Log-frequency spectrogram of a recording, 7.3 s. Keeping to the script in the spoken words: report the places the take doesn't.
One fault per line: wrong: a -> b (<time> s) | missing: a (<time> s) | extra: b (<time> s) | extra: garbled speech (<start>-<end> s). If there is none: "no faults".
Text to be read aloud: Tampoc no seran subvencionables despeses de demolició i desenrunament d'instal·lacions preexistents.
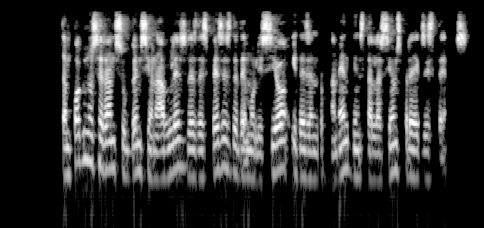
extra: les (2.9 s)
